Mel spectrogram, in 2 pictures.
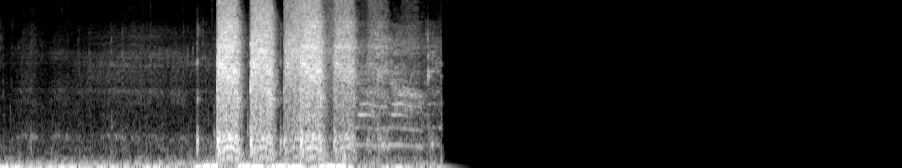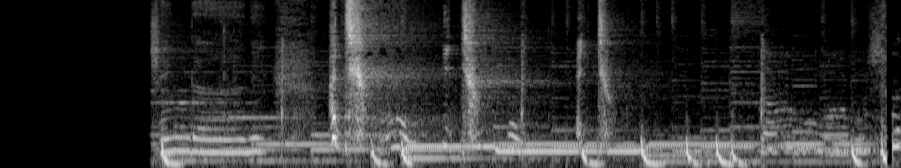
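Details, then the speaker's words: Chinese woman with allergies: a burst of loud wet sneezes followed by quieter room sounds and music; repeated allergic sneezing. "甚至有时候一站到太阳底下就鼻子痒，总是打喷嚏。"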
